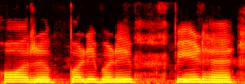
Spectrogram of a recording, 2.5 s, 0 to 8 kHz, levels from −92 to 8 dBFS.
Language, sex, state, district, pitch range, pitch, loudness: Hindi, female, Jharkhand, Palamu, 225-235 Hz, 230 Hz, -12 LUFS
